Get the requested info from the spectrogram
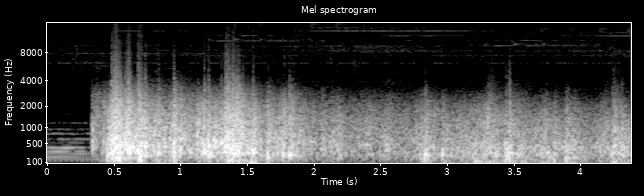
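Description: Thunder: a sudden crack about a third of a second in, then a long rolling rumble with crackles that slowly fades.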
